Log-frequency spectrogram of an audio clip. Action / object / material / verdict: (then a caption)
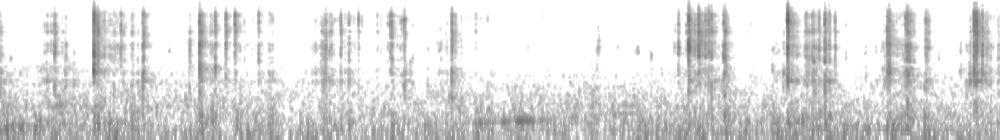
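scrape / small painted gypsum brick scraped with a metal blade / gypsum / none. A small solid gypsum tile, painted with brown-orange and white stripes and held in the fingers, is scraped with a metal utility knife blade, shaving off white flakes. The result is a quiet series of short, dry, bright scratching and crunching strokes with no ring, separated by brief pauses, with a few sharper, louder scrapes standing out.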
